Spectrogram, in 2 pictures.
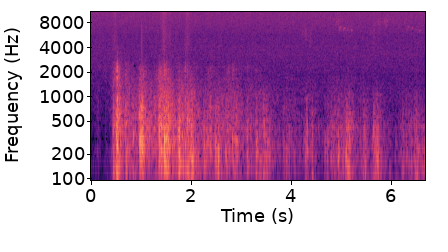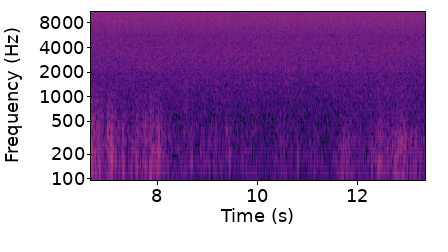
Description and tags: Thunder roll 12
This is a recording of distant rolling thunder from a thunderstorm that the Puget Sound (WA) experienced later in the afternoon (around 4-5pm) on 9-15-2013. I recorded this from Everett, Washington with a Samson C01U USB Studio Condenser; post-processed with Audacity.
ambient, thunder-clap, lightning, west-coast, thunder, weather, field-recording, storm, north-america, thunder-roll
